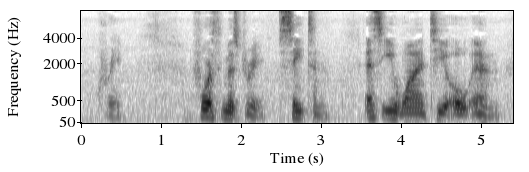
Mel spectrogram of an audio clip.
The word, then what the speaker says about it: Seyton: Seyton. Probably we should pronounce it Satan, but a natural pronunciation is Satan. But Satan, Satan.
